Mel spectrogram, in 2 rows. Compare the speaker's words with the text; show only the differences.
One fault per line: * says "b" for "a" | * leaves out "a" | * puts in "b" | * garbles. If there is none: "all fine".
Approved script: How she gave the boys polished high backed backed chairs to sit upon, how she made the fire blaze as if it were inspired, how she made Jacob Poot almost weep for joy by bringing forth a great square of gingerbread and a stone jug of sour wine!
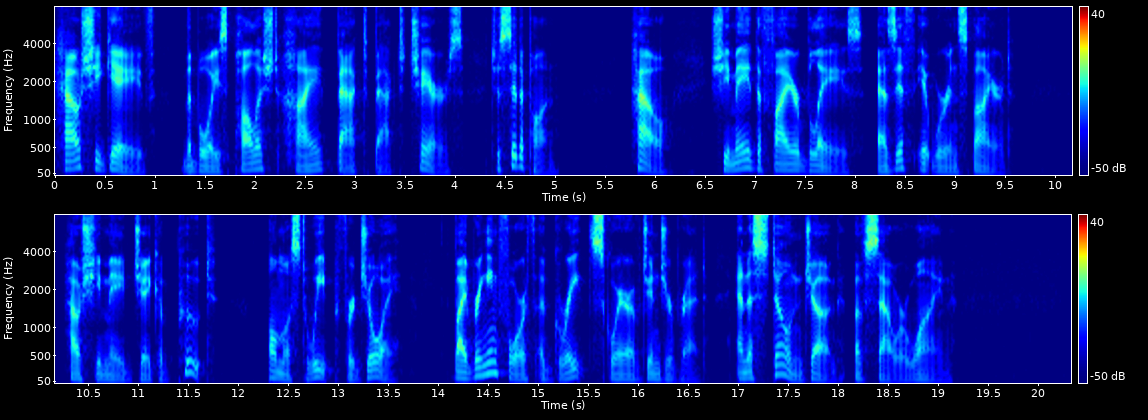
all fine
